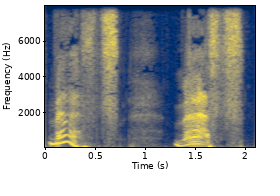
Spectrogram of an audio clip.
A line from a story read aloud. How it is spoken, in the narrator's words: Kid cried, and he too burst out laughing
